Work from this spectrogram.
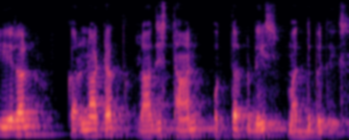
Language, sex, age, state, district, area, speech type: Hindi, male, 18-30, Rajasthan, Bharatpur, rural, spontaneous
